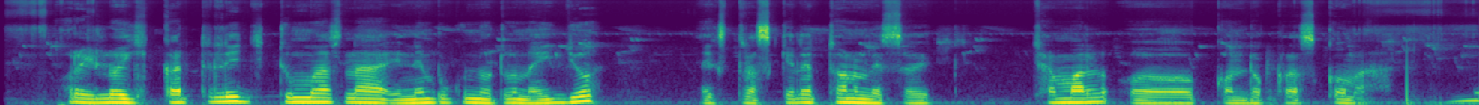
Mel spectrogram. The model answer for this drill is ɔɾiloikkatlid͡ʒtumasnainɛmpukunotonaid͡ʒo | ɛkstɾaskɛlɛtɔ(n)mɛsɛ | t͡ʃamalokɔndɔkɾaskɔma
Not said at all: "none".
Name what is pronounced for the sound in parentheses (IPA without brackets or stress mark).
n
